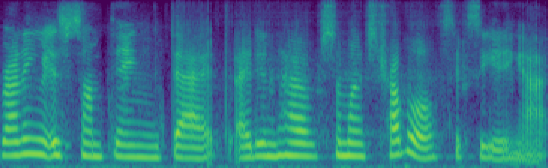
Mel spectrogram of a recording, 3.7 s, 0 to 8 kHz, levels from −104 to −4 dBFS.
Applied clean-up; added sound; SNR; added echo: neural separator model SepFormer DNS4.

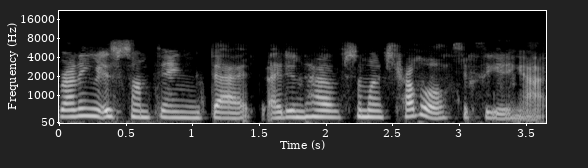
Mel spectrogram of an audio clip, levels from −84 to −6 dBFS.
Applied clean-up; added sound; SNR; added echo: neural mask model Resemble Enhance denoiser.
